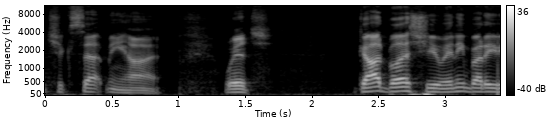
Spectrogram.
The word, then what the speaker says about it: Csikszentmihalyi: I think it's Hungarian, and it ends up being pronounced something like Mihai Csikszentmihalyi, which, God bless you, anybody who can spell that.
